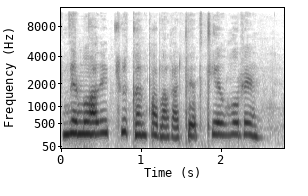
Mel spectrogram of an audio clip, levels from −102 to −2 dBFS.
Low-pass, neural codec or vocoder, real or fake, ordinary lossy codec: 10.8 kHz; codec, 24 kHz, 1.5 kbps, HILCodec; fake; none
